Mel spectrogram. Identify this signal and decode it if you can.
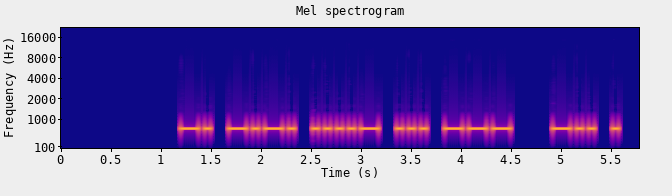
Morse code, heard as a keyed tone, about 20 wpm, 700 Hz. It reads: NC4SO DE
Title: USA Callsign DE Callsign - 5 Characters - 20wpm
